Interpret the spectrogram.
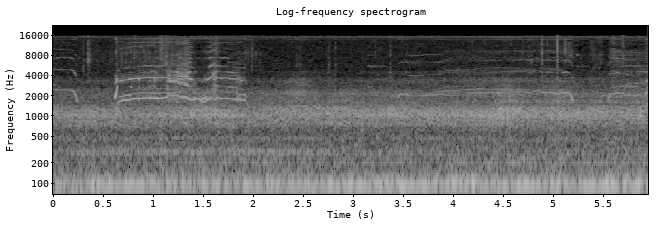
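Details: Three hungry peregrine falcon chicks at a breakfast feeding, filmed by a nest camera at Great Spirit Bluff on 24 May 2022; thin drawn-out wailing calls come in two bouts over a steady low rumble.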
